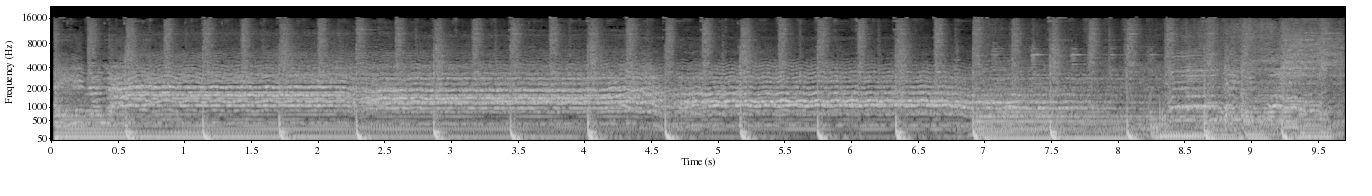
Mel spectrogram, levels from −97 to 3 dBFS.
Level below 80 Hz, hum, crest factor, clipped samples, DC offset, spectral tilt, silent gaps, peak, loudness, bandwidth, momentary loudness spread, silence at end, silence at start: -32 dBFS; none; 16 dB; under 0.1%; under 0.1%; -4 dB/octave; none; -6 dBFS; -21 LUFS; 17 kHz; 3 LU; 0 s; 0 s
